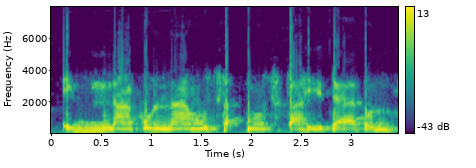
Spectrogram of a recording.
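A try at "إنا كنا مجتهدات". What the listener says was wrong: Inna kunna, jangan dipanjangkan nanya.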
